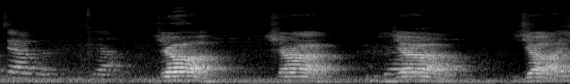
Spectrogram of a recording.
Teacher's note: तालु के ऊपर यानी कि जीभ का पिछला भाग सटेगा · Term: तालु से उत्पन्न होने वाला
